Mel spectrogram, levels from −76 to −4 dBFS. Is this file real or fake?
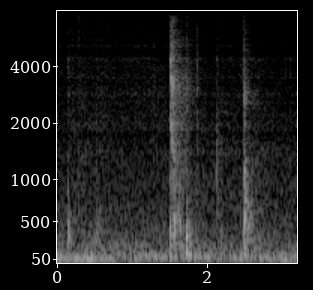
fake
